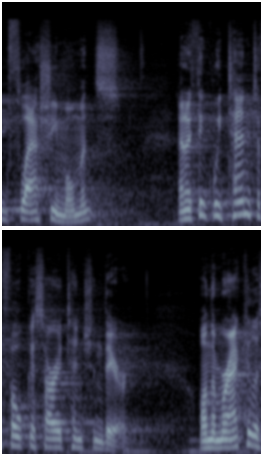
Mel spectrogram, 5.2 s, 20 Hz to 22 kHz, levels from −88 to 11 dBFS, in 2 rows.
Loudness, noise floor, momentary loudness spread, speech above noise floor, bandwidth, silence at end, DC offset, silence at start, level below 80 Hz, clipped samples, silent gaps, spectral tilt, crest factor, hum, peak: -30 LUFS; -58 dBFS; 15 LU; 28 dB; 16 kHz; 0 s; under 0.1%; 0 s; -62 dBFS; under 0.1%; none; -4 dB/octave; 22 dB; none; -8 dBFS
